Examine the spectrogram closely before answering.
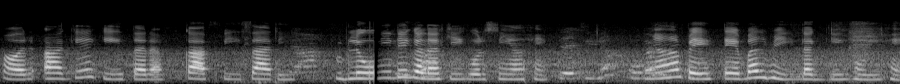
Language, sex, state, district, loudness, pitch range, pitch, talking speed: Hindi, female, Madhya Pradesh, Dhar, -18 LUFS, 235-285 Hz, 260 Hz, 125 wpm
